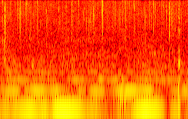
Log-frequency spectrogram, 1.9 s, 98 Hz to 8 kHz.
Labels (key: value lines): label: biophony, midshipman
recorder: SoundTrap 500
